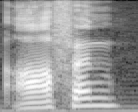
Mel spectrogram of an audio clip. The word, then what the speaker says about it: often: ask me that question should we pronounce the T in often it doesn't matter all right some people say off other people say often I think I say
